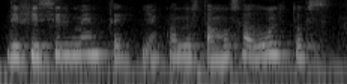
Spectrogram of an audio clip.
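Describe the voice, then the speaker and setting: A woman's voice: fairly high pitch, steady tone, moderate pace, mellow, a little hiss or hum. A woman psychologist with a Mexican Spanish accent, explaining earnestly as an interview guest with many fillers. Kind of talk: explanatory talk show interview.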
